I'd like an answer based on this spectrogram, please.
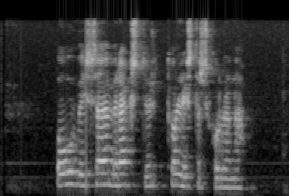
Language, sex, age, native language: Icelandic, female, 50-59, Icelandic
